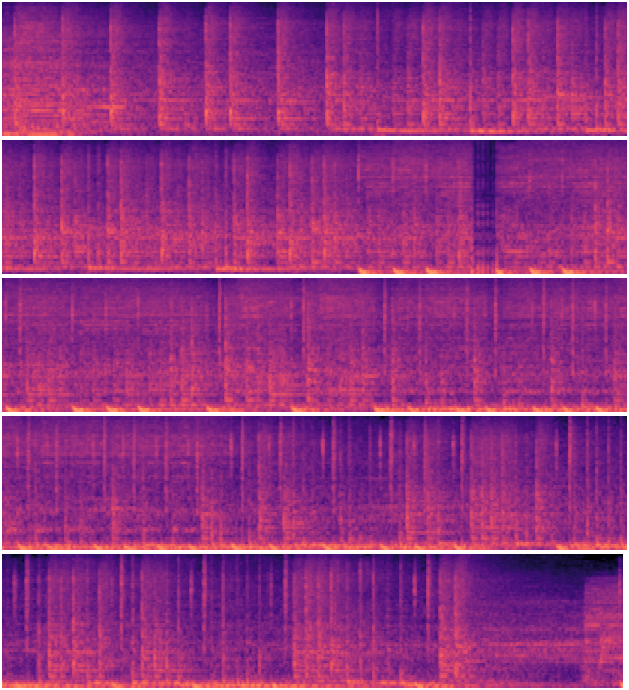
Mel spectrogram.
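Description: Rock drum kit solo: fast, dense strokes across the toms and snare, with the snare wires switched off so the snare sounds tom-like. Rolls step down around the toms at first, and the bass drum comes in heavily about six and a half seconds in, with cymbals over the fills.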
